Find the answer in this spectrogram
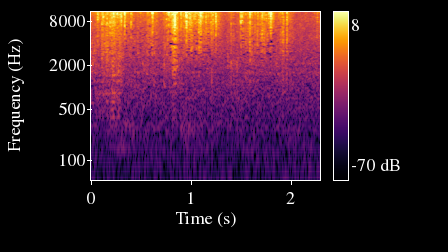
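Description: Leather-covered traveler's notebook being closed and handled, with scattered light clicks, rustles and small metallic jingles from the metal charm on its elastic band.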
